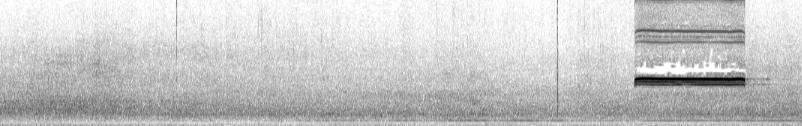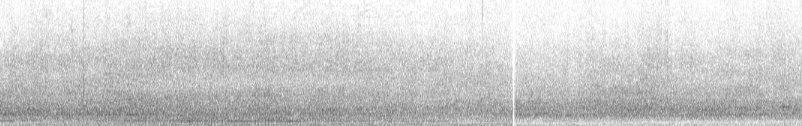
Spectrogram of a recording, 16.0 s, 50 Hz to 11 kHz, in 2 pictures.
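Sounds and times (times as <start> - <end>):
field and sideline noise: 0.0 - 8.2
referee's whistle blast: 6.4 - 7.7.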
